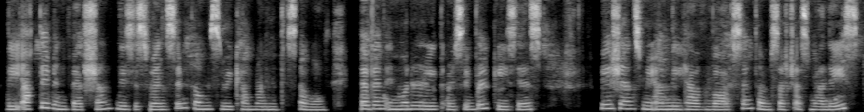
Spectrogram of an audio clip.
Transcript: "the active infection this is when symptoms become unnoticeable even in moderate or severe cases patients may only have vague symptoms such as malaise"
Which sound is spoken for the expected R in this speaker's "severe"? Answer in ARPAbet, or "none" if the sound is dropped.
L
